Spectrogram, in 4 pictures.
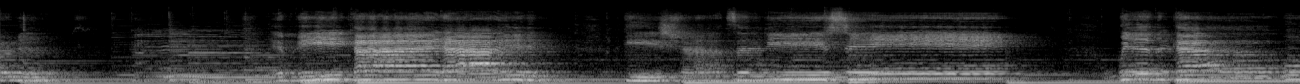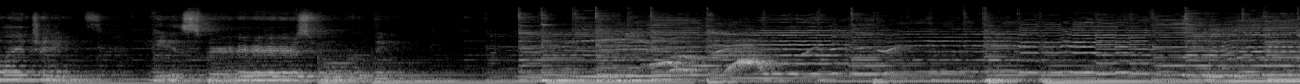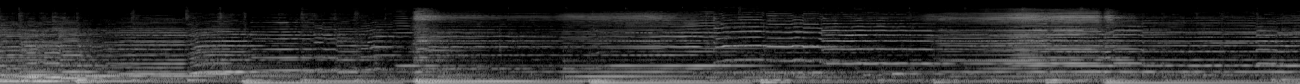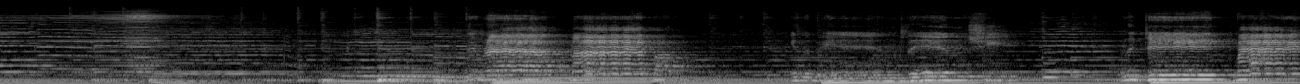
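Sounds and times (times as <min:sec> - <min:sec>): acoustic guitar: 0:00.0 - 0:52.0
bowed fiddle melody: 0:00.0 - 0:52.0
mandolin: 0:00.0 - 0:52.0
upright bass: 0:00.0 - 0:52.0.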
